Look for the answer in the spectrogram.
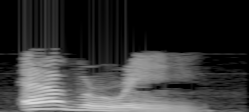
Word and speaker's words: every: 请看字母 v 和 r 之间的那个字母 e 现在不发音，听我读一遍 every，每一个的，全部的。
